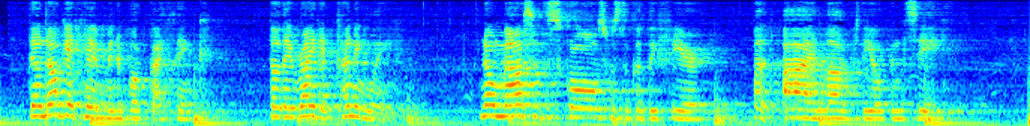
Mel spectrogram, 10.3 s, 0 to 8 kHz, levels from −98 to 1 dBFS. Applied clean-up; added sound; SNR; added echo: none; Crowd; 12 dB; reverberation time 1.4 s.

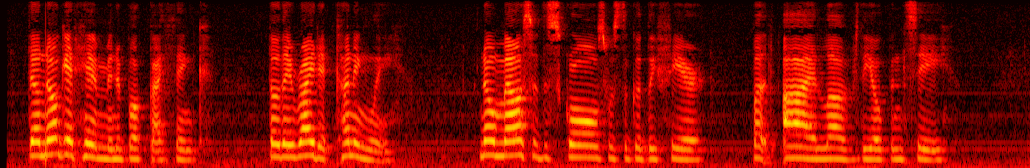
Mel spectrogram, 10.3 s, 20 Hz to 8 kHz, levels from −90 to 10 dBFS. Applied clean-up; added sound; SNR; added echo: none; none; none; none.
